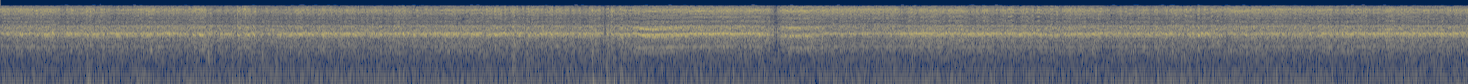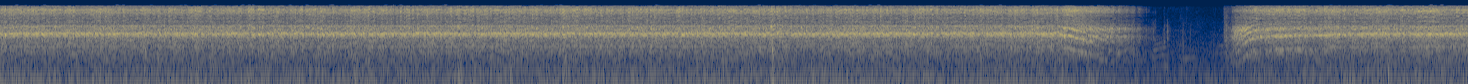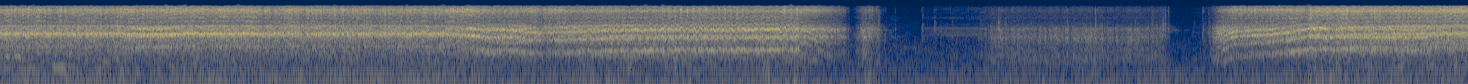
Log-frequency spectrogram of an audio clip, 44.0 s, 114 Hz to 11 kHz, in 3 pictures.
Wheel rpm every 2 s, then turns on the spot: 230, 240, 230, 230, 230, 230, 230, 230, 230, 230, 230, 230, 190, 70, 220, 230, 230, 180, 130, 20, 30, 170.
38-40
